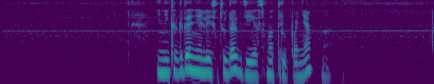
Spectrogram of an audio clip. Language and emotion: Russian, angry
